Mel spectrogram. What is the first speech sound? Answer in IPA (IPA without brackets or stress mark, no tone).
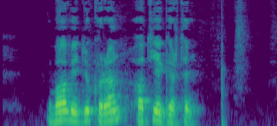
b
